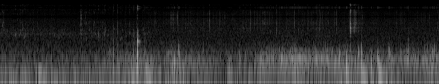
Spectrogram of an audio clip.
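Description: Water bubbles and gurgles underwater.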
